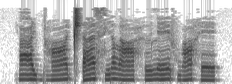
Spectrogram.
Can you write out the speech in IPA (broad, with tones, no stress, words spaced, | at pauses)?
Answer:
ʕi˩bʱɑː˩˧t͡ʃʼa˩˧˩ si˩˧˩ lˠɑː˩ hɵ˩˧lɛː˩˧˩ fwɑ˩˧˩hɛ˩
